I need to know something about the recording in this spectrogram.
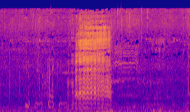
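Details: Sheep on a village farm giving one loud, wavering bleat with a shaky tremolo, lasting under a second after quieter background murmurs, with low rumbling noise throughout.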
